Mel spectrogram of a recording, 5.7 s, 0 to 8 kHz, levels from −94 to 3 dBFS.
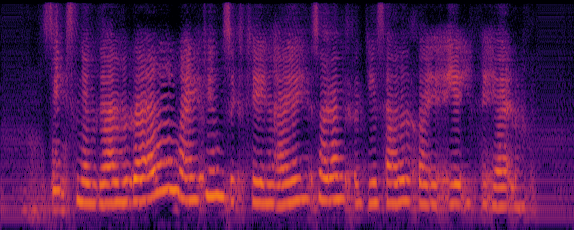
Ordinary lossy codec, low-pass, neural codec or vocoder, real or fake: none; none; codec, 16 kHz, 0.5 kbps, FreqCodec, smaller model; fake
